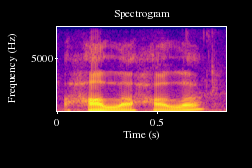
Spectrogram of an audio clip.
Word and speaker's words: halo: Hala? – Halo. It's halo, spelled halo? To look yeah, like halo, halo, but it's pronounced hala, halo.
